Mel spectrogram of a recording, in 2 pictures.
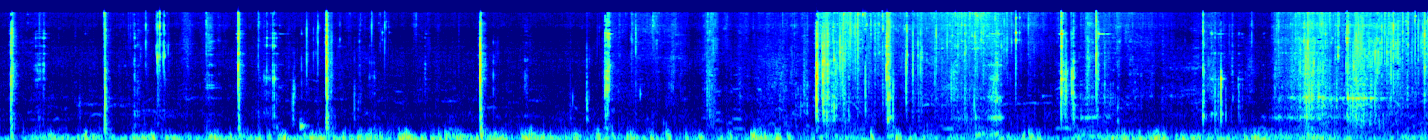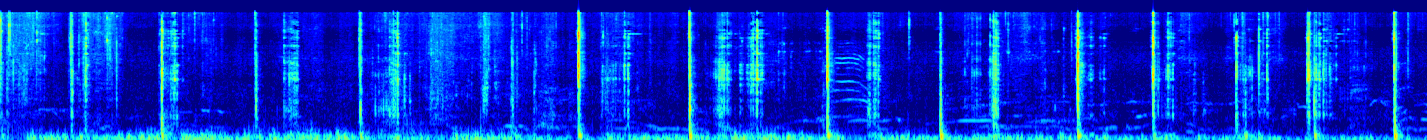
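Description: A hammer strikes rock in sharp, uneven blows.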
